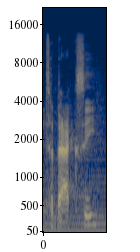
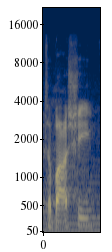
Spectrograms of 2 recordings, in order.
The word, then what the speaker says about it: Tabaxi: of x and um i wish people would stop saying tabaxi instead of instead of tabashi because how you would say it um because they're supposed to be from the same place that the mastecons are from oh it and i've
